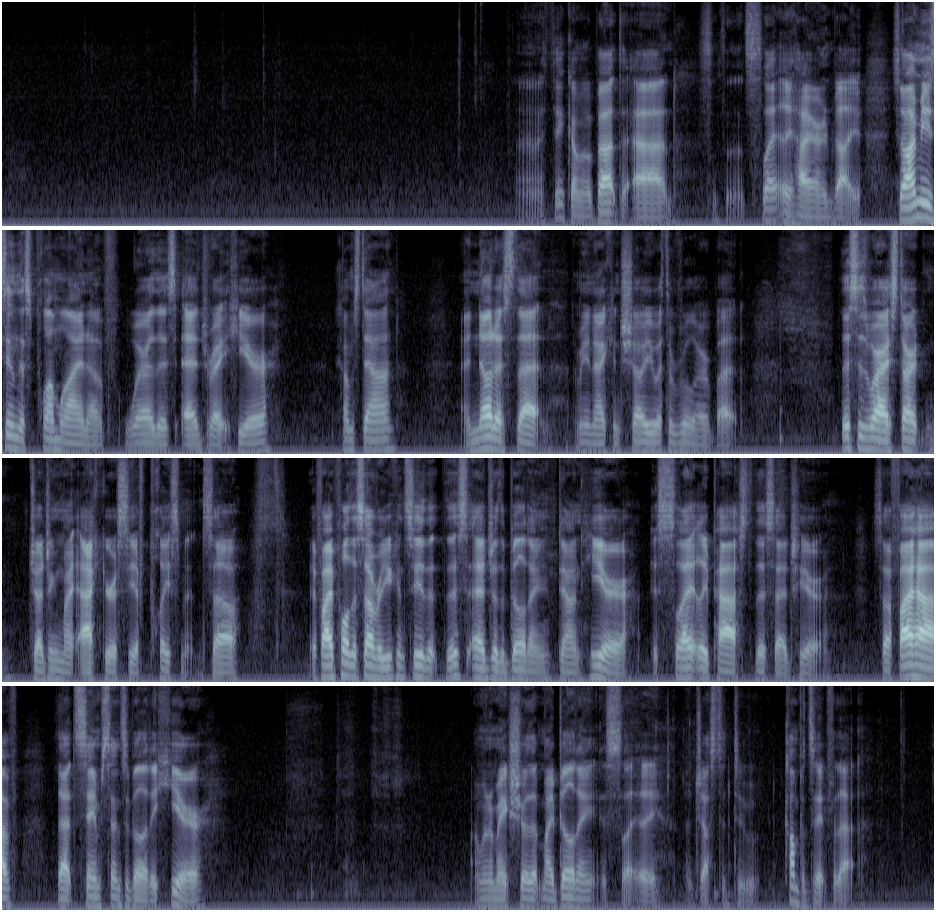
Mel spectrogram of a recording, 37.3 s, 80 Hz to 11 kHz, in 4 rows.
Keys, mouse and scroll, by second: 0.1 alt+click, 4.7 alt+click, 4.9 alt+click, 5.7 click, 6.0 click, 6.1 alt+click, 34.7 click, 37.0 click.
